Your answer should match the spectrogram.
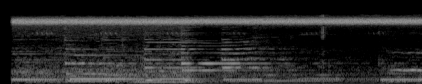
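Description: Cicadas droning in one steady high-pitched tone, the loudest sound throughout, over quiet instrumental music with long held notes.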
